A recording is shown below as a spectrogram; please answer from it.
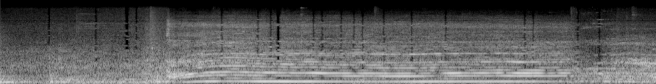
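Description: Ghost-train scare effect: a loud motor-like buzz that swoops up in pitch about two seconds in, holds steady for about four seconds and cuts off just before the end, over the rumble of the ride car.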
